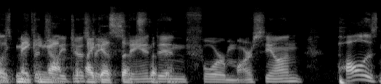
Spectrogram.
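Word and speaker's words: Marcion: And Marion his name is Marion. That's how it's pronounced.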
